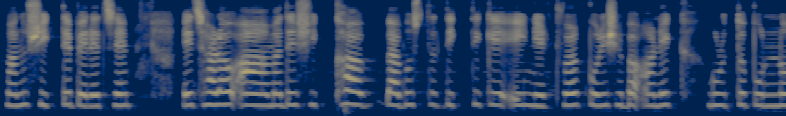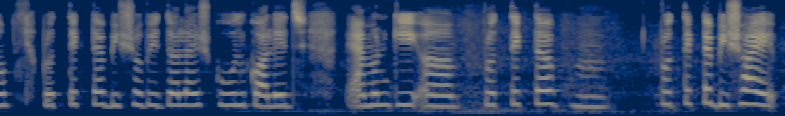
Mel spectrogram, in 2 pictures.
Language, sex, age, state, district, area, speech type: Bengali, female, 30-45, West Bengal, Purulia, urban, spontaneous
